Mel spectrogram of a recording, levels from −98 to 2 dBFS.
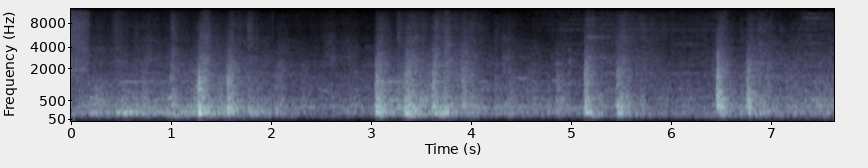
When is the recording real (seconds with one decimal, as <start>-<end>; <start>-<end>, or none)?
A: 4.6-5.4; 6.4-7.6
